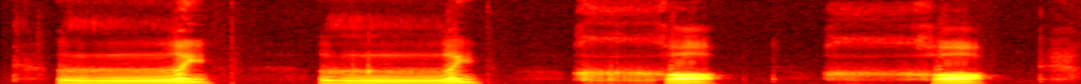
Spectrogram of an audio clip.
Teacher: غین میں بھی ہوا جاری رہتی ہے اور خا میں بھی ہوا جاری رہتی ہے · غین اور خا کا مخرج ہے زبان کی جو آخری جڑ ہے، زبان کی جڑ اور منہ کے اندر ایک لٹکتا ہوا گوشت ہے جس سے چھوٹی زبان بھی کہتے ہیں اور کوا بھی کہتے ہیں۔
